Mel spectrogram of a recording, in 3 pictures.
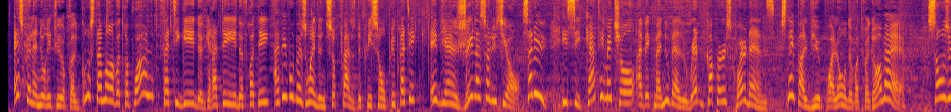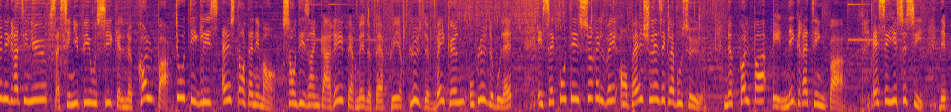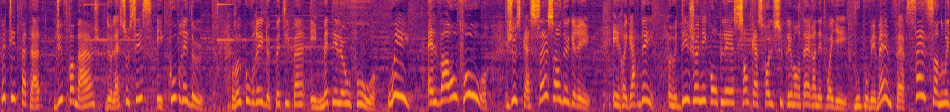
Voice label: french voice over female narrator

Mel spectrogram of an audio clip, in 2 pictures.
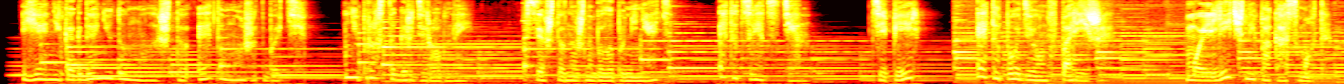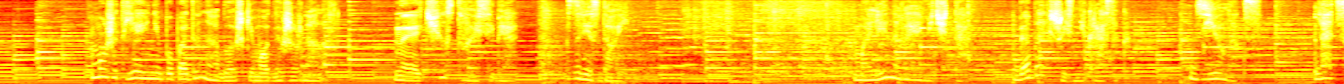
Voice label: russian voice over female narrator

